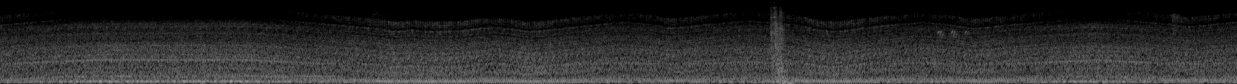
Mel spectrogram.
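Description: A tractor engine in Farming Simulator 19 drones steadily, its pitch swelling and dipping with the throttle, with a single brief hiss partway through and no voices.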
